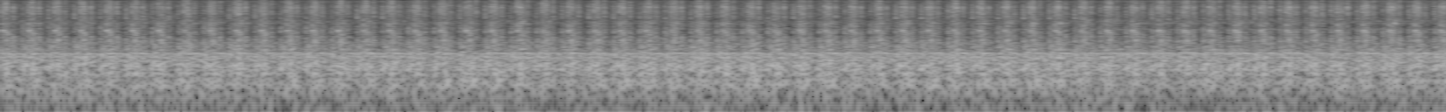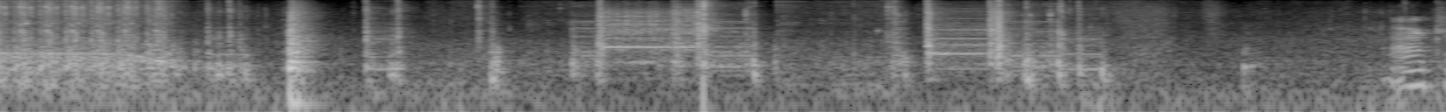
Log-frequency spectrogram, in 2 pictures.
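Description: A sewing machine stitches quilt seams for a patriotic nine-patch quilt, a steady rapid mechanical clatter for several seconds before stopping, followed by quiet handling clicks and a person talking.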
